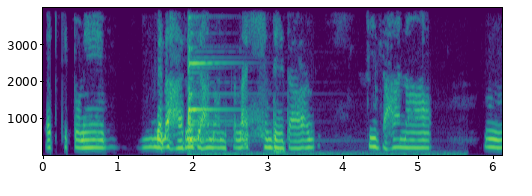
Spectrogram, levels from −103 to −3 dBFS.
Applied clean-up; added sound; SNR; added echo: none; Keyboard (musical); 5 dB; none.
